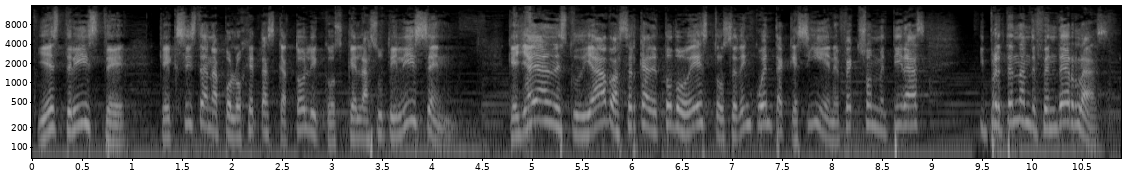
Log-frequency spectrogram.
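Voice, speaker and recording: A man's voice: high-pitched, very animated, moderate pace, fairly bright tone, faint music behind. A man giving a scripted sermon-style commentary, earnest and indignant as he quotes scripture.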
